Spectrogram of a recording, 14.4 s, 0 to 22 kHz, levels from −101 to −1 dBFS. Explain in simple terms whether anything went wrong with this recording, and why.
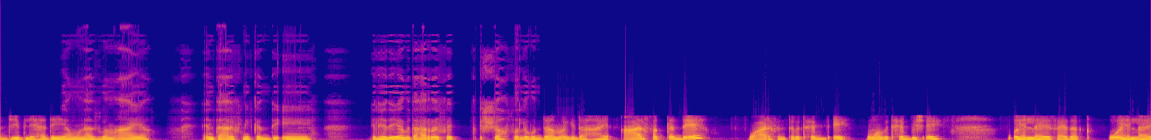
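Something did go wrong, from 0.78 to 6.75 s, just before "ده هو عارفك كد". This is imaging from linear upsampling. The speech was converted to a higher sample rate, likely from 8 kHz to 48 kHz, by joining the original points with straight lines instead of proper filtering. That dulls the top of the sound and leaves faint mirrored copies between 4 and 8 kHz, which you hear as a thin metallic shimmer on hissy sounds like s.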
